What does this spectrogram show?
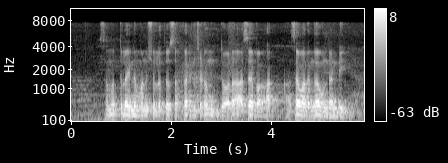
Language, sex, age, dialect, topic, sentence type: Telugu, male, 41-45, Southern, banking, statement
